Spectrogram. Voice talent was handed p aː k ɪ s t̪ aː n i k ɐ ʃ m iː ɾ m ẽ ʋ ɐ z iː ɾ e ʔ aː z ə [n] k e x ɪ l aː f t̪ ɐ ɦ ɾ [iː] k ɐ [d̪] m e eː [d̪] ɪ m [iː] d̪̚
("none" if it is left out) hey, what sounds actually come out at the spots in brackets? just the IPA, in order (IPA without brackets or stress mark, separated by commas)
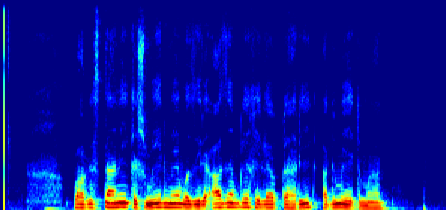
m, iː, d̪, t̪, aː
